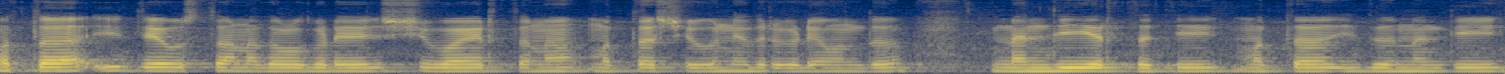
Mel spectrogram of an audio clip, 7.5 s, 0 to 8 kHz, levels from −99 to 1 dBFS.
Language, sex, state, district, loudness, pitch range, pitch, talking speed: Kannada, male, Karnataka, Belgaum, -19 LUFS, 130-135 Hz, 135 Hz, 120 wpm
